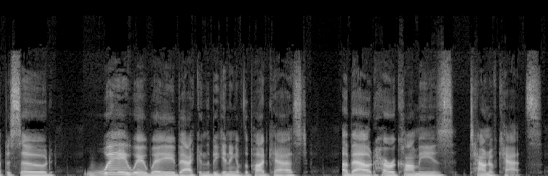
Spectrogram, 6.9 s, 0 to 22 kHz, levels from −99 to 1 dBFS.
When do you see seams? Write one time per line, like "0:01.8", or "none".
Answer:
0:01.6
